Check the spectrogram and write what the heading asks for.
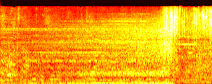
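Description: Cinematic magic sound effect: a low rumbling swell builds for about three seconds, then ends in a brief bright crackling burst as the rumble cuts off suddenly. It accompanies the glow spreading over the hand.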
